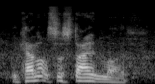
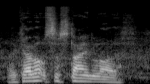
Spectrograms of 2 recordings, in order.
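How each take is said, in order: Both takes have the same delivery.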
